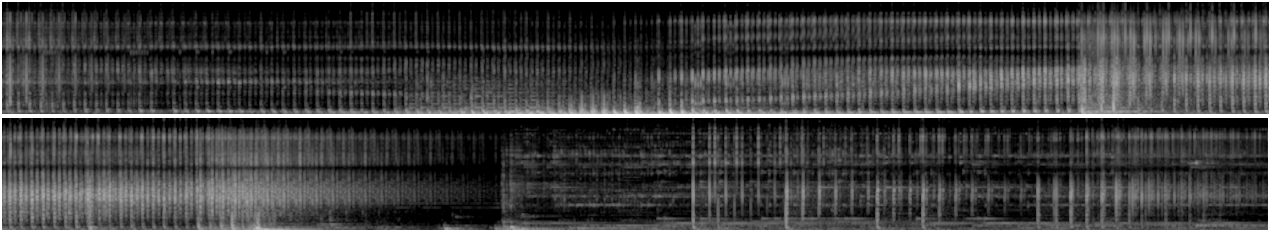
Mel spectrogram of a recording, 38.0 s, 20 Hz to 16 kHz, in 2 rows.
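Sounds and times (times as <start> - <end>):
techno on homemade instruments: 0.0 - 38.0
thumps: 16.2 - 27.2.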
